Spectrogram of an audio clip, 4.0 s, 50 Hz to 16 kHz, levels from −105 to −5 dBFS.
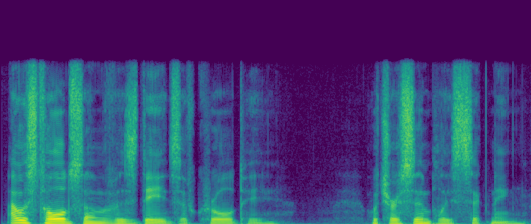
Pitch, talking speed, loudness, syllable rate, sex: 100 Hz, 195 wpm, -20 LUFS, 5.6 syllables/s, male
